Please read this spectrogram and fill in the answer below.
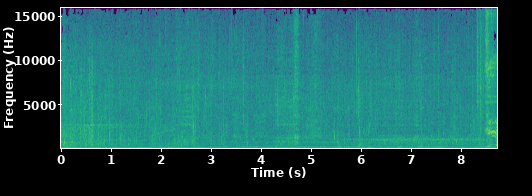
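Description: A low, steady rumble like wind, with faint sustained tones and a few soft clicks over it.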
